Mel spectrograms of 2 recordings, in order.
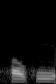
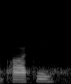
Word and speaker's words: Pocky: japan for two years i still don't know which is the correct pronunciation because both pokey and pocky uh can work in japanese is that a what's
